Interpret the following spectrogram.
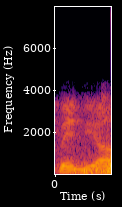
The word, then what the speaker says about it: Maignan: I'm not sure how to pronounce his surname. So Maignan. It is Maignan.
